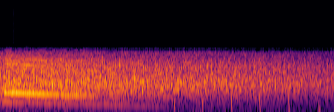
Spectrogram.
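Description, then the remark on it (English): A dense wash of crowd applause starts loud and slowly fades, with a falling whistle-like tone at the start and a few distinct, evenly spaced claps standing out near the end. “Oh, and for that, you know, you get a round of applause.”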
